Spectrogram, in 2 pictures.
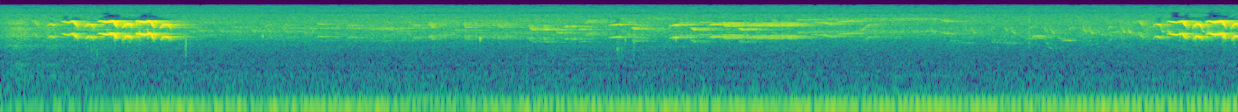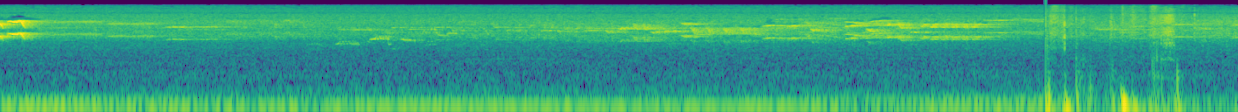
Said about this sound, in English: believe we have a veery here. Just singing very quietly.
